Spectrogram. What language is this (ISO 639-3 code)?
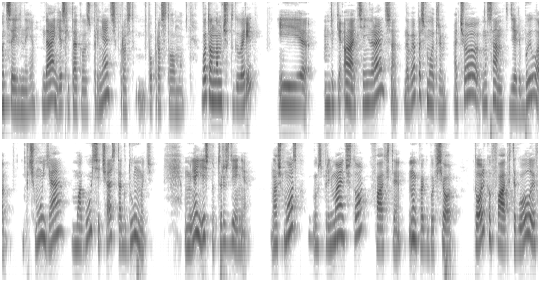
rus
